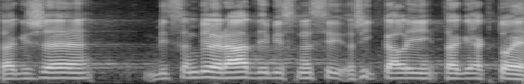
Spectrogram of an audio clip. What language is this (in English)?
Czech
